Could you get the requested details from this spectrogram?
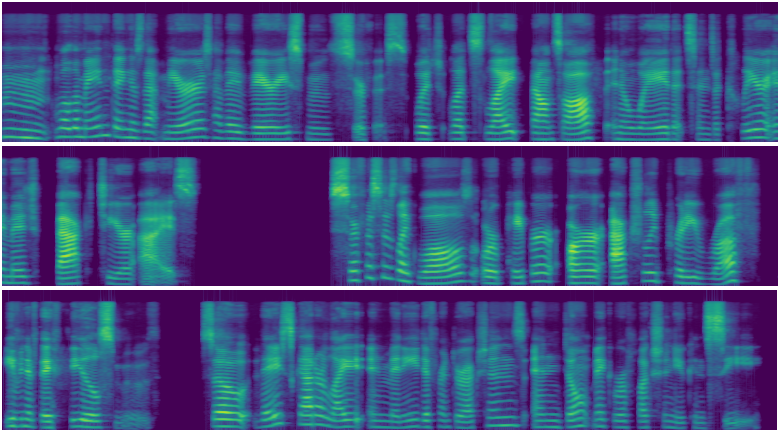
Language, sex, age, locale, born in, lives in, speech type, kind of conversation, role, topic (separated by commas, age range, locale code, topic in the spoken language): English, female, 40-44, en-US, United States, United States, read, expert-assistant, expert, Why do we see our reflection in a mirror?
